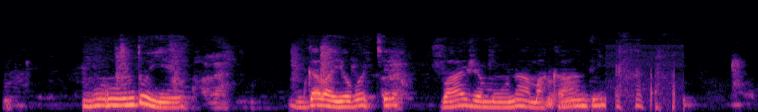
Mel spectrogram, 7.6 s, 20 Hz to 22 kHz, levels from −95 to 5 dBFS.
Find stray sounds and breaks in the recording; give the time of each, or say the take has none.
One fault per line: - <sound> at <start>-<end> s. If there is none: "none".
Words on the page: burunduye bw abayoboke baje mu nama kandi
- laugh at 6.1-6.8 s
